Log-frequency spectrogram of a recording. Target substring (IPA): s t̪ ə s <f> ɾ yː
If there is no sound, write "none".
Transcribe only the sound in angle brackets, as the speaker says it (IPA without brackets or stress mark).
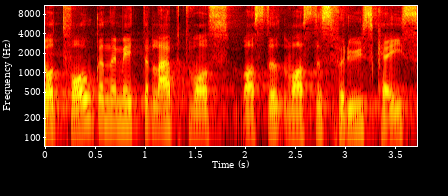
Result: f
